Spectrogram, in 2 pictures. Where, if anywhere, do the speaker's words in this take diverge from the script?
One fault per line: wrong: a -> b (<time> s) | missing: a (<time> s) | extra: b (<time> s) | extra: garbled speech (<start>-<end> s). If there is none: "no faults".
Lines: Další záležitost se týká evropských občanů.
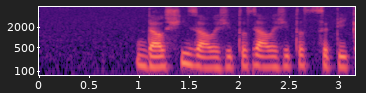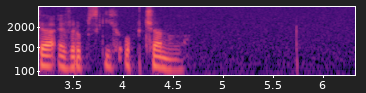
extra: záležitost (2.1 s)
